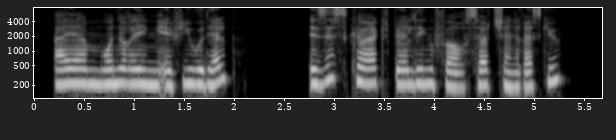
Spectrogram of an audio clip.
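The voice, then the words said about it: European accent. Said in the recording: “a European accent”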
